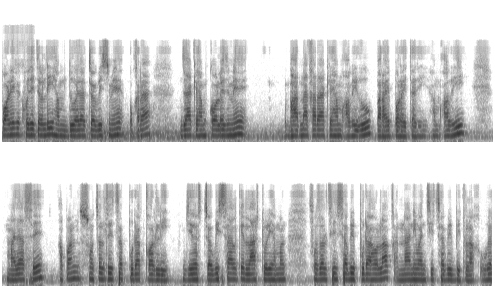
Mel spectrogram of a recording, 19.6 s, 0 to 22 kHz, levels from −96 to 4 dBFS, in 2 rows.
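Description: Speech, with Opus compression throughout: grainy, rough texture and nothing above 12 kHz, likely a low bitrate near 16 kbps, noisy rather than MP3's swirling holes.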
